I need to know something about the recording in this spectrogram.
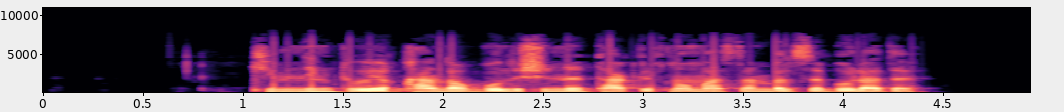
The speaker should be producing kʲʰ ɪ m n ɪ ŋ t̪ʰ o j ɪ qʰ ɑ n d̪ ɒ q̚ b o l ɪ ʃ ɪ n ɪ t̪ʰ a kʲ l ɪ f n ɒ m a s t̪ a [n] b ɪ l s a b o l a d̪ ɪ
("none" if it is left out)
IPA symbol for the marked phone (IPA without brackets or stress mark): n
